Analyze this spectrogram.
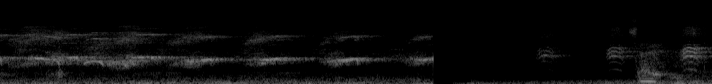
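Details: A Torresian crow in wet sclerophyll forest in Australia, near a gully below a ridge, gives short, nasal, downslurred caws in a quick series while a man talks over the calls.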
